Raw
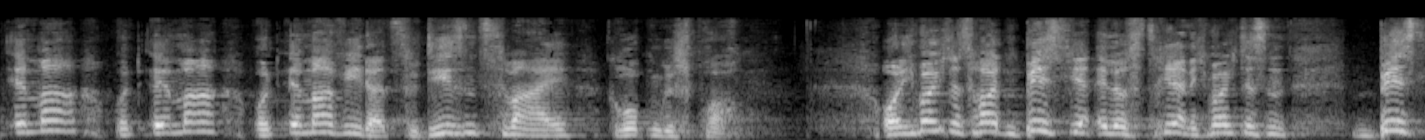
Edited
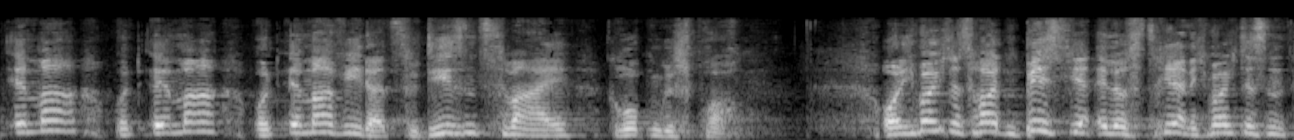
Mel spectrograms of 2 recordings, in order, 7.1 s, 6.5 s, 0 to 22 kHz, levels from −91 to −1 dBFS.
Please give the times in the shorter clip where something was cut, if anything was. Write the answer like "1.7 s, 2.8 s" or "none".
none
